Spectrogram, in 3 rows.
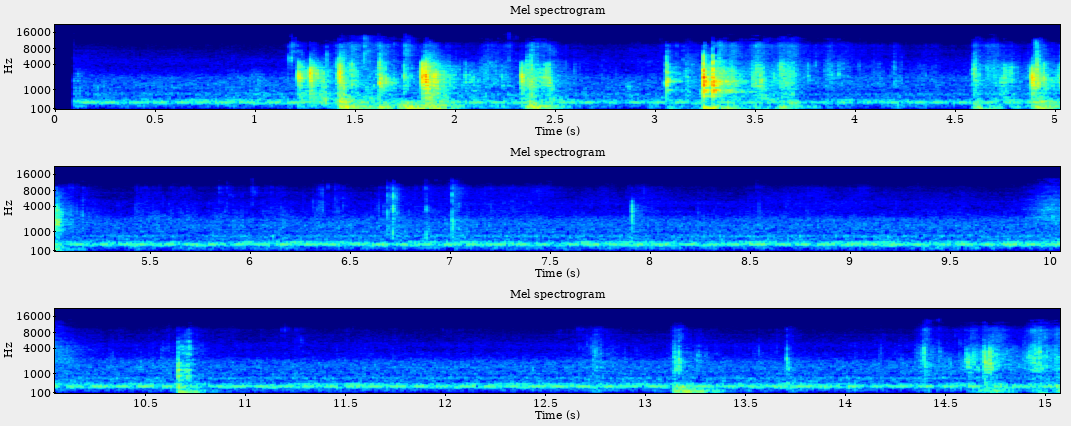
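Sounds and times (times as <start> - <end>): steady low hum: 0.1 - 15.0
knocks and clatters of plastic pegs: 1.2 - 3.8.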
